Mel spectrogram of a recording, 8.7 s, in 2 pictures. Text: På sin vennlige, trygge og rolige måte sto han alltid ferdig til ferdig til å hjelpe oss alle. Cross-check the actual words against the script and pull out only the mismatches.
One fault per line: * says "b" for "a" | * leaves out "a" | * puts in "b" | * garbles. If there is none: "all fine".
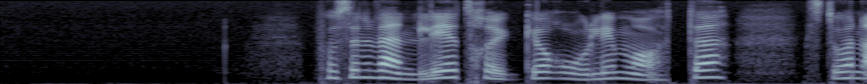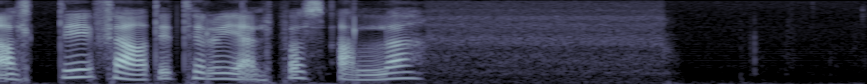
* leaves out "ferdig til"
